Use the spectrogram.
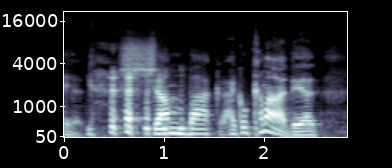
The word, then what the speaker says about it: Schembechler: that guy's name how do you say it schambach I go come on dad weird allama weird Schembechler I don't want you go there so I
